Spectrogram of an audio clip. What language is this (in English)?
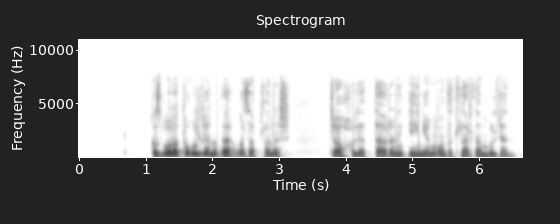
Uzbek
